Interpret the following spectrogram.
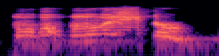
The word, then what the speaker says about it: moreno: Moreno. Moleno. Ok, moreno. Si. Comme ça, il écrit moreno, mais il prononce moleno.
